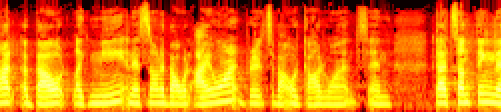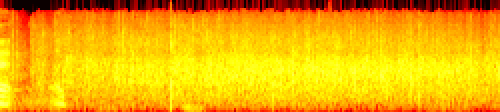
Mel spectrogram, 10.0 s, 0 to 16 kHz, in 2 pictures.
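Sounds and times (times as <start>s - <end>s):
speech: 0.0s - 6.0s
crowd audience applause: 5.1s - 10.0s.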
